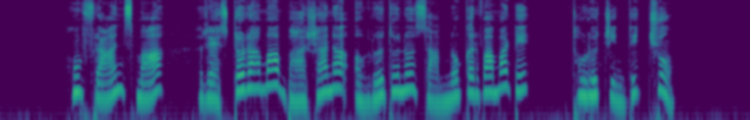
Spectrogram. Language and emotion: Gujarati, fearful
